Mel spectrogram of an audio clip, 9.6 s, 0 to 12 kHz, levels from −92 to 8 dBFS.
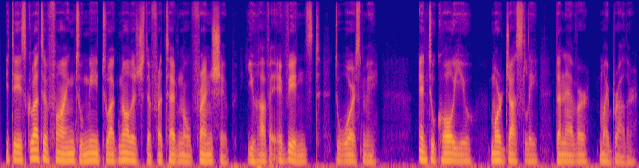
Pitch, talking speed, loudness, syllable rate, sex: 95 Hz, 155 wpm, -19 LUFS, 4.9 syllables/s, male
